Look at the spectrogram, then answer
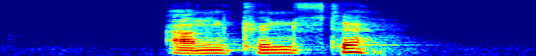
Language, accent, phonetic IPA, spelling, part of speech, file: German, Austria, [ˈankʏnftə], Ankünfte, noun, De-at-Ankünfte.ogg
- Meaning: nominative/accusative/genitive plural of Ankunft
